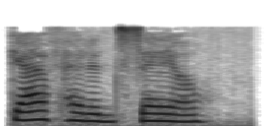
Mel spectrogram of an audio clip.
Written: gaff-headed sail

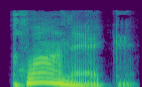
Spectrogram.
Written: clonism

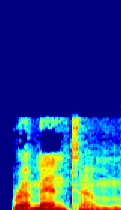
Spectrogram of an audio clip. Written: ramentum

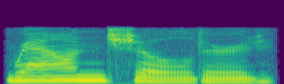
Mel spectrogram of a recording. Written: round-shouldered

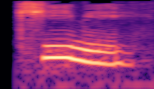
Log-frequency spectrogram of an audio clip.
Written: chemi

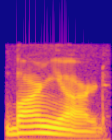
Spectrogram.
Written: barnyard

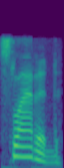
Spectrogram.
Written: slatted

